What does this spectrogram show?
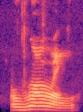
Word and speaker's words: rural: And it means, and you pronounce it rural.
